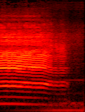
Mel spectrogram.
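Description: A single goat bleats loudly, a long wavering cry lasting about a second before trailing off, with no other sounds around it.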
